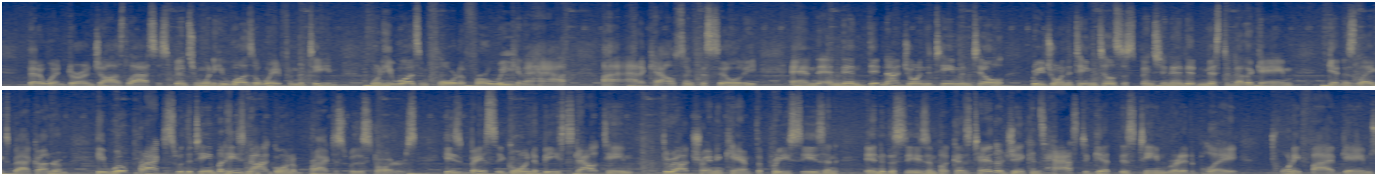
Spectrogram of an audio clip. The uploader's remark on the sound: We're live from NBA Media Day!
